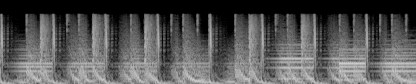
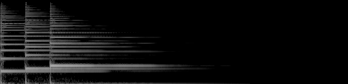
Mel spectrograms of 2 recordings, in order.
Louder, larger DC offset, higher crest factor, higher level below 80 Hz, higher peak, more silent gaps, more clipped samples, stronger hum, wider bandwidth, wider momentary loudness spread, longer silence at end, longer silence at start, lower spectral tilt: first, -14 LUFS vs -28 LUFS; neither; about the same, 16 dB vs 20 dB; first, -30 dBFS vs -58 dBFS; first, 0 dBFS vs -12 dBFS; neither; neither; neither; second, 11.5 kHz vs 17.5 kHz; second, 3 LU vs 18 LU; second, 0 s vs 1.85 s; about the same, 0 s vs 0 s; first, -3 dB/octave vs 0.5 dB/octave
